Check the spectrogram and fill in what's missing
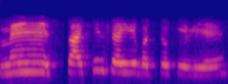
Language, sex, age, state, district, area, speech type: Hindi, female, 30-45, Uttar Pradesh, Mirzapur, rural, conversation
